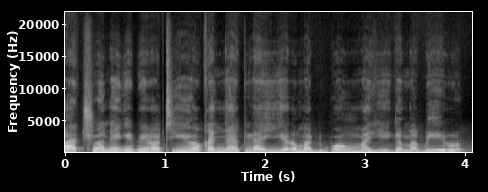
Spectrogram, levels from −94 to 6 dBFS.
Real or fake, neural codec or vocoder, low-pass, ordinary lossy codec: fake; codec, 44.1 kHz, 3.4 kbps, Pupu-Codec; none; none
